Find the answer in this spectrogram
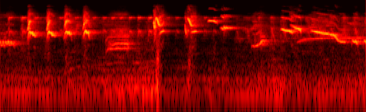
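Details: Indonesian poci bird used as a lure: quick high chirps repeated in a short burst, a sharp click, then varied squeaky whistles and gliding, descending notes over a faint low hum.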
